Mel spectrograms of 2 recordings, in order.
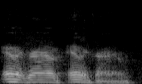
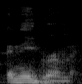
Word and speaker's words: Enneagram: But I've obviously finally given in and pronounced Enneagram, rather than how I used to pronounce it, Enneagram. Well, I read the word before I heard anybody say it, so I read it as it's spelled, Enneagram. But I just learned that's not how it's pronounced.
